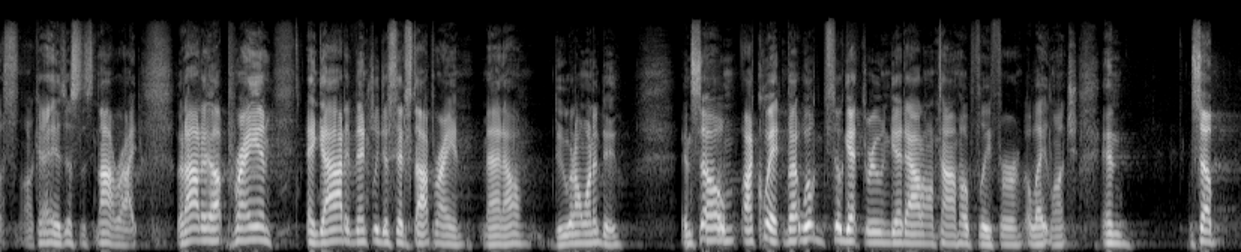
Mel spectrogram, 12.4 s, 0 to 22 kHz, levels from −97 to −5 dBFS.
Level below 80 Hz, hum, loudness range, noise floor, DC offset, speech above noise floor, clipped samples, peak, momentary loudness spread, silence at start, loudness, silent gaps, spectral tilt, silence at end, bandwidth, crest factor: -74 dBFS; none; 5 LU; -71 dBFS; under 0.1%; 46 dB; under 0.1%; -6 dBFS; 13 LU; 0.05 s; -25 LUFS; none; -4 dB/octave; 0.25 s; 16 kHz; 20 dB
